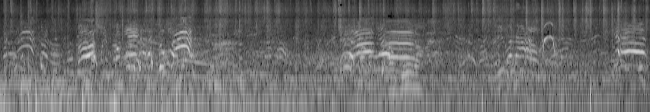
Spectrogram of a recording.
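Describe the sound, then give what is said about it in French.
Children shout and chatter at a playground in the Parc de Miribel-Jonage on a Saturday afternoon, their high voices rising and falling in overlapping bursts over a steady background murmur, with occasional louder squeals. “La première éducatrice que j'ai rencontrée pour parler de son travail m'a donné rendez-vous un samedi après-midi dans une aire de jeu du parc de Miribel-Jonage.”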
